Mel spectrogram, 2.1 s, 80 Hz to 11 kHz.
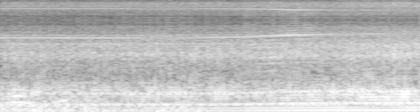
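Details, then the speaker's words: Logo600 RC helicopter: steady, high, unwavering rotor and motor drone. Measured headspeed readings of 77 to 78 are judged far too high. "No, to už je moc, Petě. Tak 70, 78, 77. Tohle už je fakt moc."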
